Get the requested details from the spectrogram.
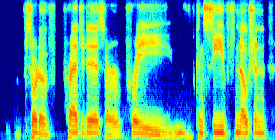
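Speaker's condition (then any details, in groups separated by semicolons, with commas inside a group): Stutter; severe early in comedy career, much improved since; heckled for it, now much better, works on word economy, slow voice; prolonged sounds, blocks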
